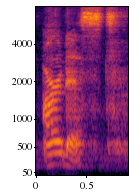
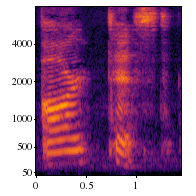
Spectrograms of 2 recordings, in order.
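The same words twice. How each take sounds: First: Said in the usual way. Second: "Artist" broken into ar, tist; split into syllables. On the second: Shown as a demonstration. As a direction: say "Artist" in two distinct beats. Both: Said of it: "break down those syllables".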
